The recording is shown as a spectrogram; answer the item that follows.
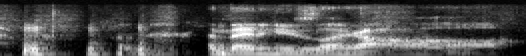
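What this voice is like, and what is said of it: Good impression of Chet. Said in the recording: “such a good Chet impression”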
